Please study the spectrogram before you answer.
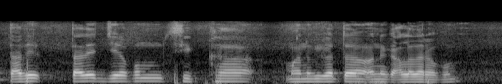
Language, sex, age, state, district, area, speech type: Bengali, male, 18-30, West Bengal, South 24 Parganas, rural, spontaneous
